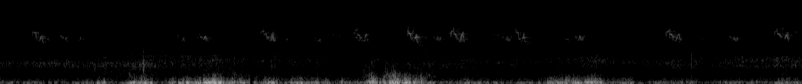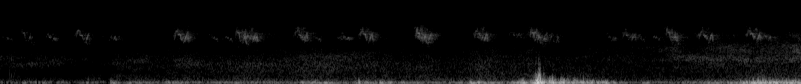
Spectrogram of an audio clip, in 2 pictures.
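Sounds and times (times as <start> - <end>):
bird chirping: 0.0 - 16.0
low rumbles on microphone: 0.6 - 6.8, 12.8 - 14.3, 15.0 - 16.0.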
